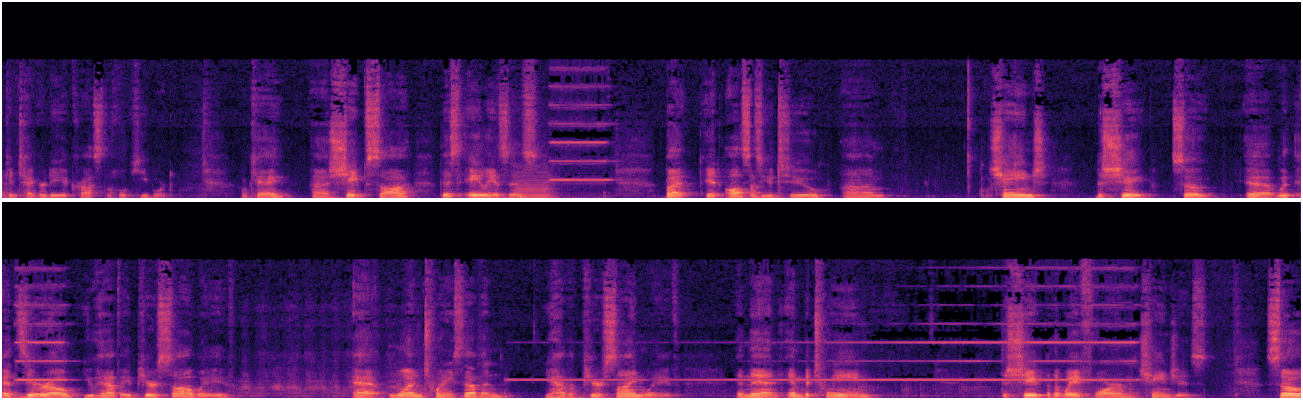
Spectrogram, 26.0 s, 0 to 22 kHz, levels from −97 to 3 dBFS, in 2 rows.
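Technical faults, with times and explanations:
7.47 to 7.49 s, skip ahead: roughly 0.7 s of audio is simply gone, and playback jumps straight to later material with no fill. A spectrogram shows an abrupt vertical seam where unrelated spectral content butts together, and the waveform shows a sudden envelope discontinuity.
8.07 to 8.32 s, jitter buffer speed-up: the receiver trimmed around 40 ms in short pitch-period pieces to shrink an oversized buffer, so the sound runs at about 112% speed at unchanged pitch and feels briefly hurried. On the waveform, periodic cycles keep their length but some are missing. On the spectrogram, harmonics stay level while events compress in time.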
